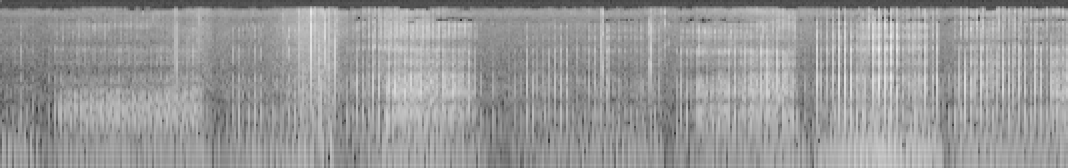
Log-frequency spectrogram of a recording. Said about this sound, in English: Hey, yo! That purring is mad dope! Yo, that shit is mad ill!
